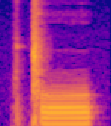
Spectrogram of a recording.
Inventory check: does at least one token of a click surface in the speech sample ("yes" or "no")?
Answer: yes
